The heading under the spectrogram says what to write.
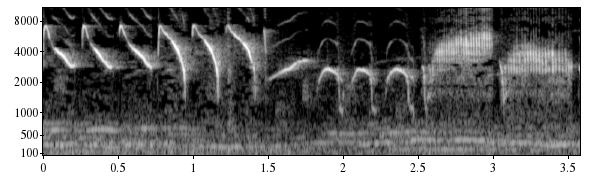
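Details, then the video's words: Canary delivering a short run of loud downslurred whistles, then a few lower looping notes and two harsh buzzy bursts. "PANCING KENARI MALAS BUNYI DENGAN INI"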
